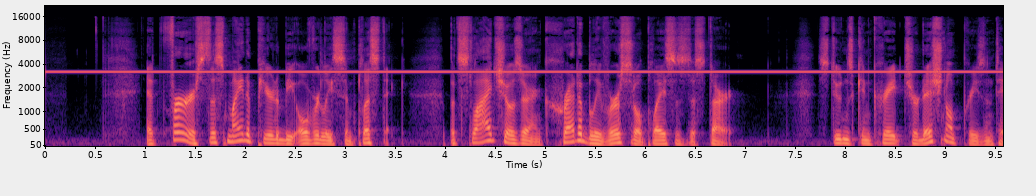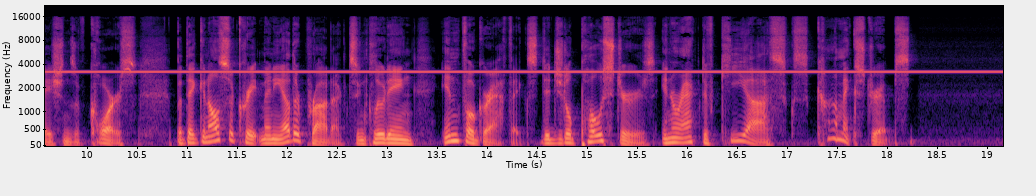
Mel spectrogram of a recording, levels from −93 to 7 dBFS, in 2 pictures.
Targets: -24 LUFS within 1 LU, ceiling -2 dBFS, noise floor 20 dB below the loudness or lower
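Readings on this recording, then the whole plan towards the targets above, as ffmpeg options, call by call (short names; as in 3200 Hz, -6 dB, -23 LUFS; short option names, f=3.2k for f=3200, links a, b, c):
steady tone 3200 Hz; tone level -27 dBFS; loudness -20.0 LUFS; peak -4.0 dBFS; loudness target -24.0 LUFS
-> -af "bandreject=f=3.2k:w=30"
-af "volume=-4dB"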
